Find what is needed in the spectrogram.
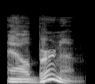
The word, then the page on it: alburnum: British English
